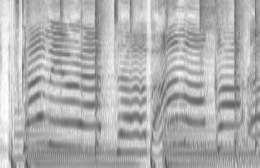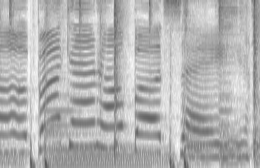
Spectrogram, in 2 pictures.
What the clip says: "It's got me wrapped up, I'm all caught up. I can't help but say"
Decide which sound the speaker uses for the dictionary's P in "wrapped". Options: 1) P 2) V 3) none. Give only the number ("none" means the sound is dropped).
1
